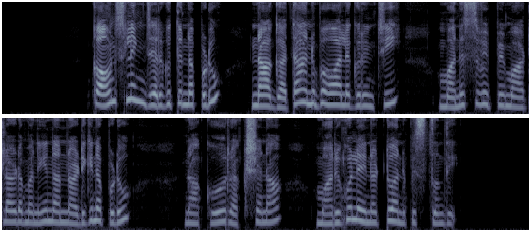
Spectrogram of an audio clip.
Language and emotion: Telugu, fearful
